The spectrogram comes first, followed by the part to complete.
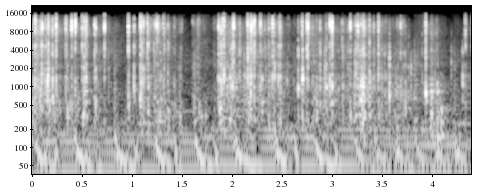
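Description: Glossy plastic blind-bag packet crinkling continuously as it is squeezed and handled in the hands.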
